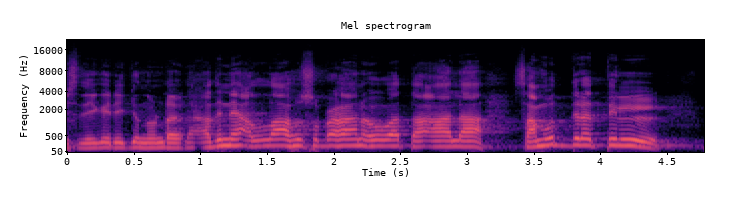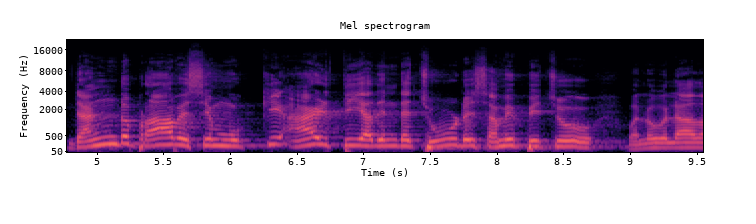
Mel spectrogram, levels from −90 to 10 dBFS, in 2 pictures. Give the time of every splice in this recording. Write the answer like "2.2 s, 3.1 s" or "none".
1.0 s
